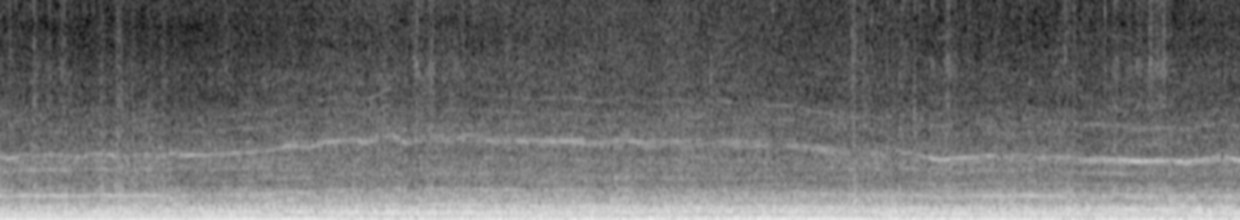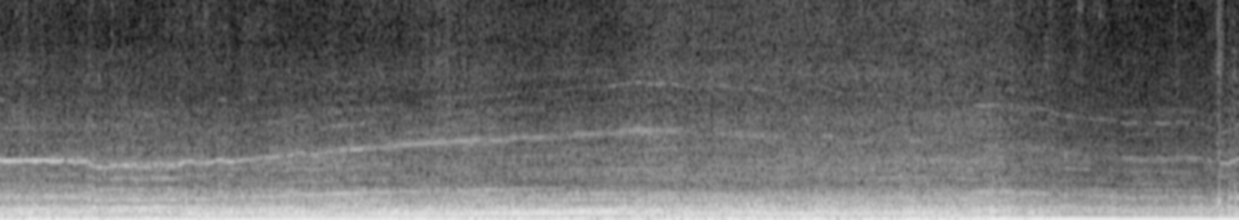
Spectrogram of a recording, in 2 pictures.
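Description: Side-by-side off-road vehicle's engine running steadily while driving, its pitch rising and easing gently with speed, with a faint high whine following the engine note.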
